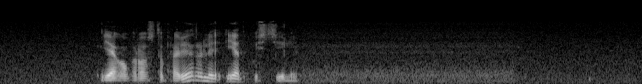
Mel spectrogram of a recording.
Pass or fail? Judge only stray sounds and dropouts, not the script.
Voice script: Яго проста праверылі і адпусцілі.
pass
